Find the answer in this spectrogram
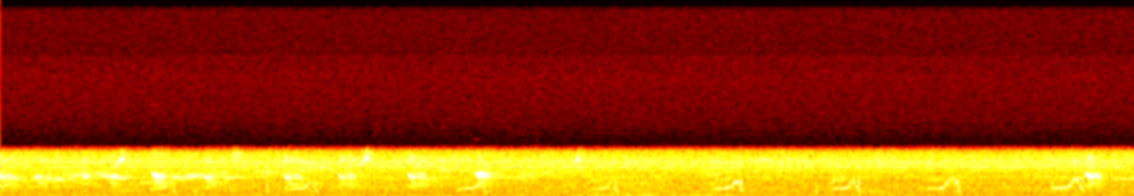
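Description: Great argus giving a string of loud, rising, hooked wow notes, roughly one or two a second, over steady background hiss with faint overlapping calls.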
